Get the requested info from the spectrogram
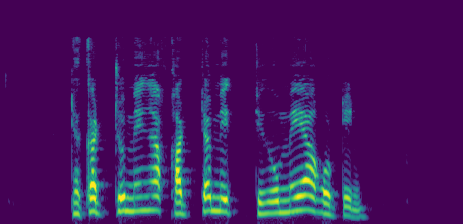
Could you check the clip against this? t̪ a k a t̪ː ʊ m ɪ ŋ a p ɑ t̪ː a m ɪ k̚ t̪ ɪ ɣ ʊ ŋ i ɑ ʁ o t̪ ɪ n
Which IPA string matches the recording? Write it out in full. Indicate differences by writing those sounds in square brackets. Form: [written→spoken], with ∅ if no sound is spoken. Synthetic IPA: t̪ a k a t̪ː ʊ m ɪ ŋ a [p→q] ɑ t̪ː a m ɪ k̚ t̪ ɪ ɣ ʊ [ŋ→m] i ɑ ʁ o t̪ ɪ n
